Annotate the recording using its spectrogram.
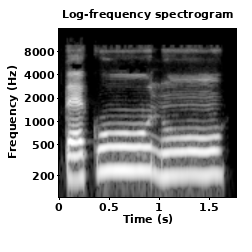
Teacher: ولا الف مدہ، تکونوا واو مدہ، دونوں ایک جیسے لمبے ہونے چاہیے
